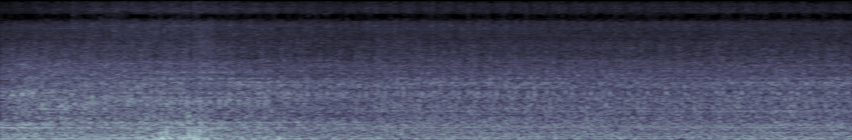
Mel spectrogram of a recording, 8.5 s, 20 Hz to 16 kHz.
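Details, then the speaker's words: 2nd-gen Cummins diesel truck at cold idle just after the belt tensioner was replaced and the belt refitted. Loud, steady diesel clatter with no squeal or slap from the belt; the engine sounds healthy. "you can hear the engine idle up now it's cold obviously but I think we're good to go"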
